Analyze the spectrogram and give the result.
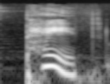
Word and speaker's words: Paith: And he's like, it's pronounced Paith. Like Paith. Have faith in Paith.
